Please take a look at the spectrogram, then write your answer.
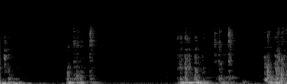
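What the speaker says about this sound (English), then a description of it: "this time type in search" Computer keyboard typing in short bursts of quick close key clicks with brief pauses between them, quiet and alone.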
